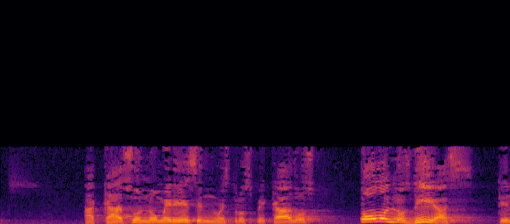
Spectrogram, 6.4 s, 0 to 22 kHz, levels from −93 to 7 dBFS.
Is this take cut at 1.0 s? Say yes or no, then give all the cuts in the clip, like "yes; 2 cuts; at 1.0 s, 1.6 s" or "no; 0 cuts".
yes; 1 cut; at 1.0 s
